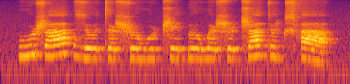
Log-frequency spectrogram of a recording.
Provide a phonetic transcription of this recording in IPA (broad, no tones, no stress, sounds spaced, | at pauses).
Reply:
u ʂ a | z ɵ t ə ʂ ɵ w u ʈ͡ʂ e ɓ ɵ w ə ʂ ɯ ʈ͡ʂ a t ɵ t͡ɕʰ a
